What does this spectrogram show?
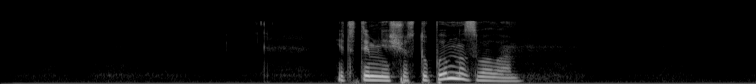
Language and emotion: Russian, angry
